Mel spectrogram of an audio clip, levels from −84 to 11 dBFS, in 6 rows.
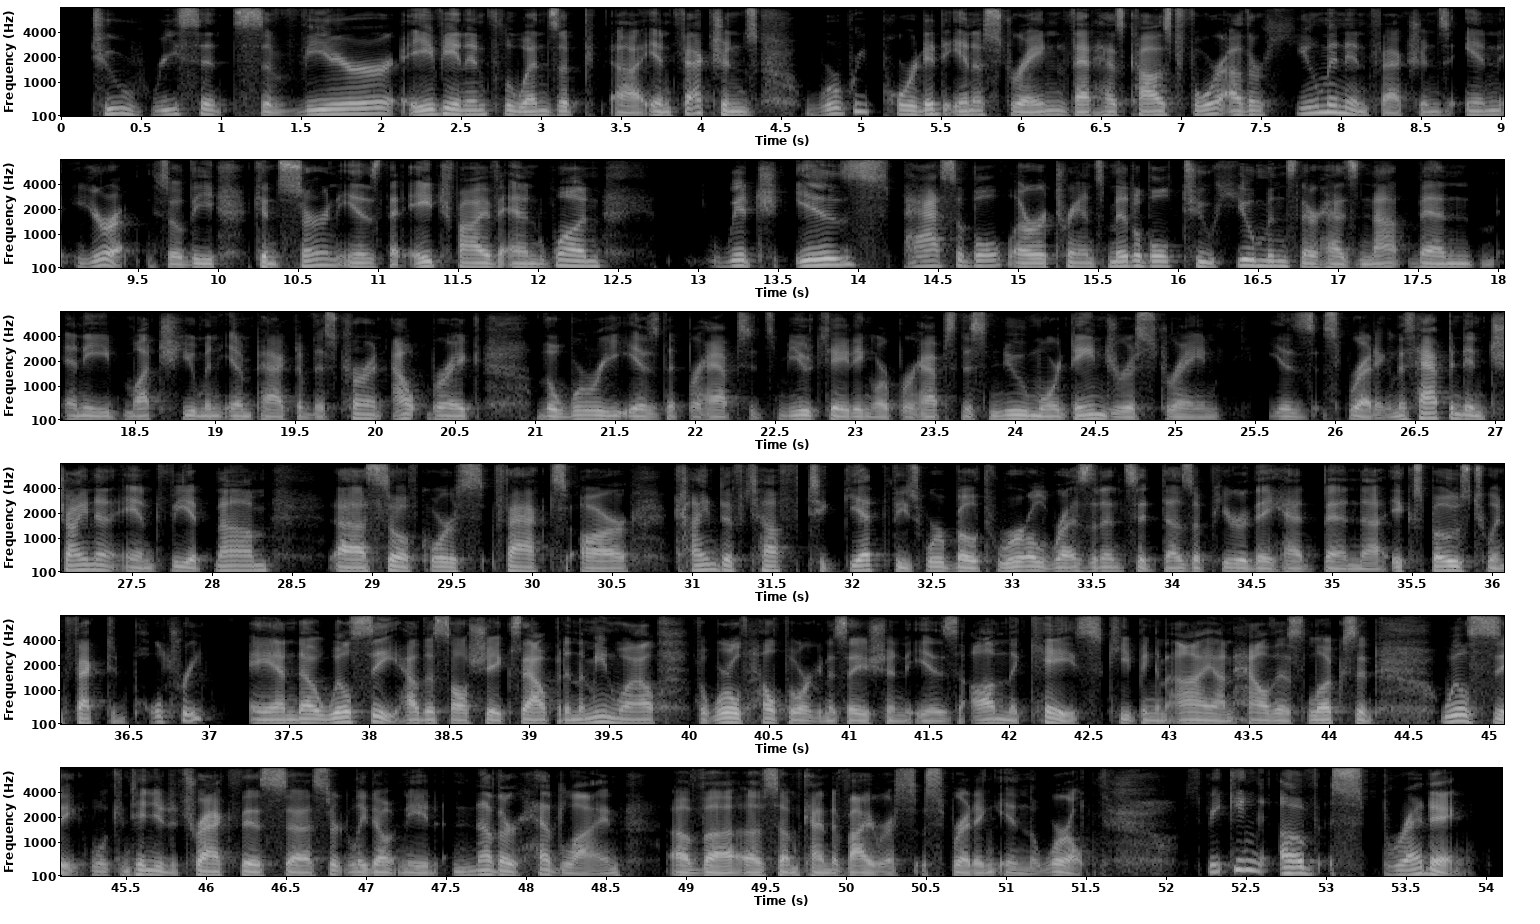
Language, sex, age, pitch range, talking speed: English, male, 50-69, 100-130 Hz, 165 wpm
